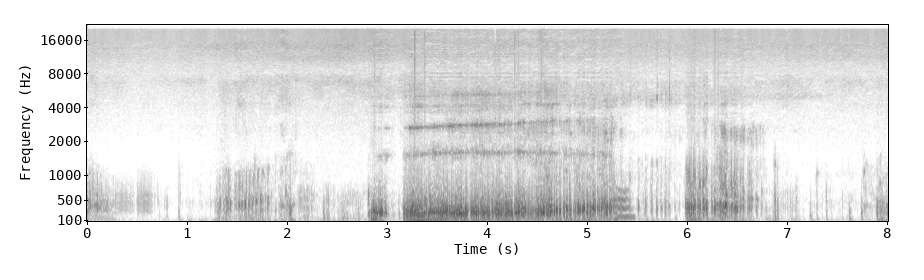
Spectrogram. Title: stomach growling 5 (over five minutes of stomach growling)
